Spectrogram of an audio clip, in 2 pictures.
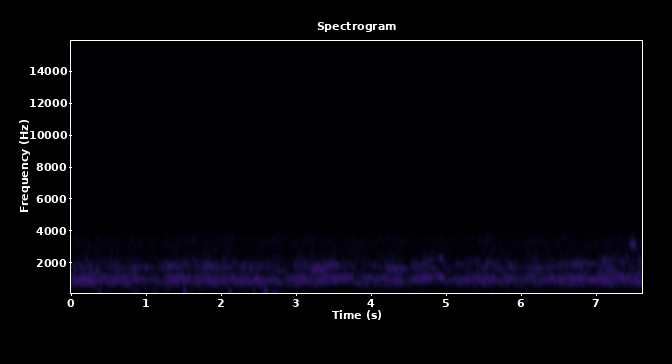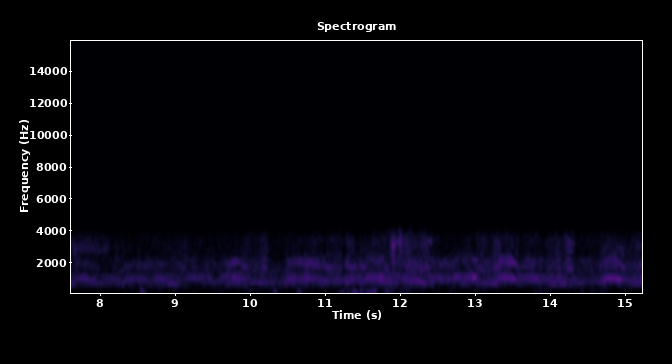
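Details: A dense chorus of Sandhill Cranes at Patoka River NWR, Pike County, Indiana, in January 2015: many rolling, trumpeting calls overlap without pause, with low wind rumble and thumps beneath.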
